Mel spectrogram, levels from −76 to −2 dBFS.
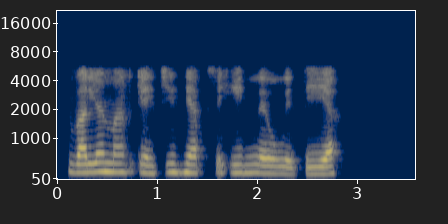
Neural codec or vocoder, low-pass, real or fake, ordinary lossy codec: codec, 16 kHz, 0.5 kbps, FunCodec, trained on LibriTTS, 25 frames a second; 5.4 kHz; fake; Opus, 64 kbps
